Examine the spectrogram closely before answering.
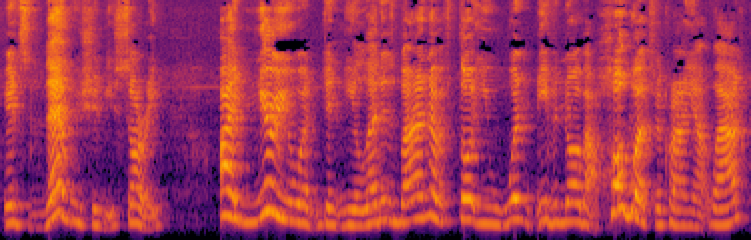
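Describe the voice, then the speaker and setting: Here is a woman acting out a huge male giant from a storybook, gruff and quick to anger. He booms and growls in rustic, emphatic phrases. The voice sits fairly high and rings in a very echoey room. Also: sing-song. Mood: outraged. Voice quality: booming, growling. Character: gruff, huge, hot-tempered man giant. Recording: echoey, roomy sound.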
